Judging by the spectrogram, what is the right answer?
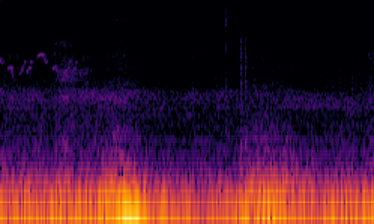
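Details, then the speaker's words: Mercury car, freshly rebuilt engine idling cold without a choke: low uneven rumble that swells and sags; very lean-running engine, surging idle, possibly low compression from barely broken-in piston rings. "it doesn't like to to run um when it's cold without a choke it's a very lean running engine um as is so it needs that extra bit of air shut off in order to to stay running"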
